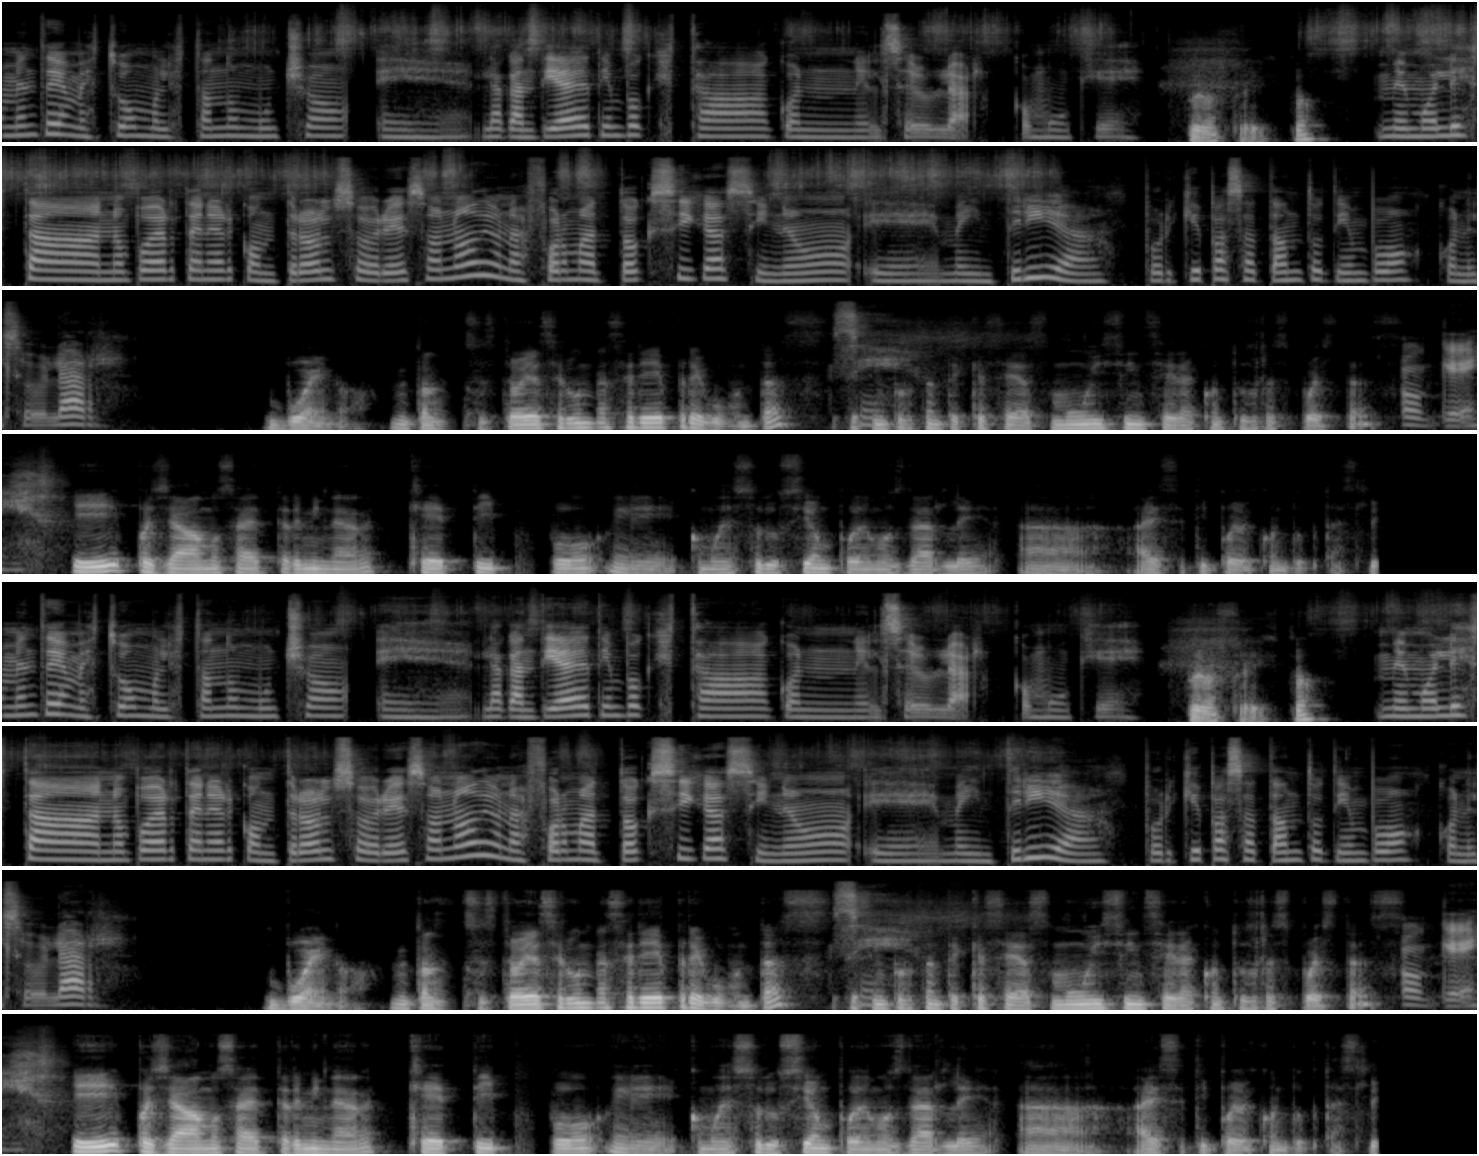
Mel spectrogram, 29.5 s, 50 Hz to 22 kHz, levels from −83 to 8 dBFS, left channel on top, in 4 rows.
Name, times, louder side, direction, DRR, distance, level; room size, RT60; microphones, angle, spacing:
voice 1, 0.0-6.2 6.9-15.4 18.9-19.6 21.8-22.5, right 3 dB, 20° right, 7.3 m, -33 dB
Rattle (instrument), 1.1-3.4 3.9-4.2 4.6-5.7 6.2-6.3 6.5-9.1 9.4-9.7 10.1-10.4 11.0-12.7, left 9 dB, 35° left, 5.4 m, -45 dB
voice 2, 5.9-6.6 16.1-21.7 22.5-29.0, right 4 dB, 40° right, 0.5 m, -24 dB
head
